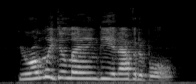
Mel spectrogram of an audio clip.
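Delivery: very loud bellowing shout. A Jedi Master, lightsaber raised, shouts at his foe; shouted. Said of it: "he shouted".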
